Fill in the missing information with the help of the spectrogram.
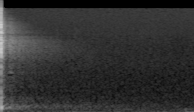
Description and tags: Closing book in church
The sound of a book being closed in church.
From old recordings I made for a project, atleast ten years old. Can't remember the microphone used but I think it was some stereo model by Audio Technica, recorded onto DAT-tape.
close, church, book, reverb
